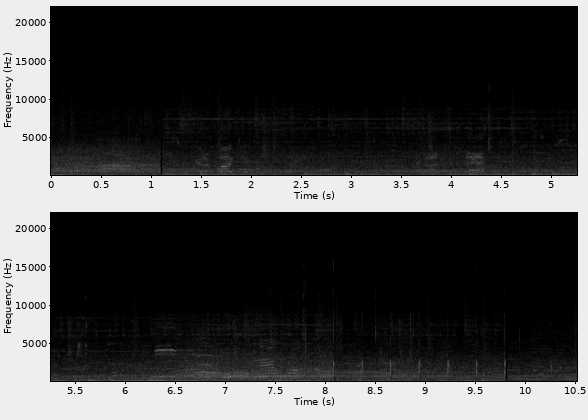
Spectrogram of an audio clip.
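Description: Arena sound at a live NBA game, heard from the stands: crowd voices and music over the arena PA, with a basketball bouncing on the hardwood court. A row of quick sharp ticks comes near the end.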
